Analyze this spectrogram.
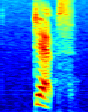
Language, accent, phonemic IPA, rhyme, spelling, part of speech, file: English, US, /dɛpθ/, -ɛpθ, depth, noun, En-us-depth.ogg
- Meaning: 1. the vertical distance below a surface; the degree to which something is deep 2. the distance between the front and the back, as the depth of a drawer or closet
